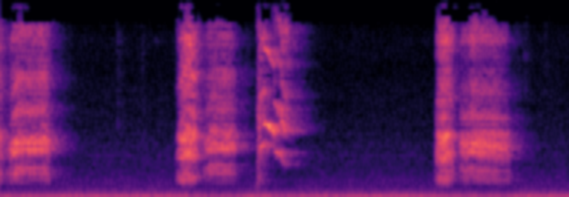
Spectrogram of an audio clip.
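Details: Parrot screaming very loudly indoors: three harsh, broadband squawks of about half a second each, plus a short rasping note, spaced irregularly over four seconds against a steady low hum.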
